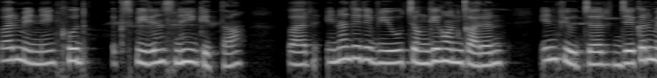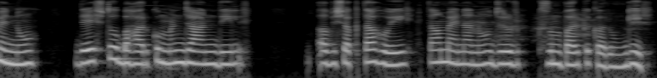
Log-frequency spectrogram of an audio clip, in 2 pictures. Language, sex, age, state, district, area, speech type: Punjabi, female, 18-30, Punjab, Patiala, urban, spontaneous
